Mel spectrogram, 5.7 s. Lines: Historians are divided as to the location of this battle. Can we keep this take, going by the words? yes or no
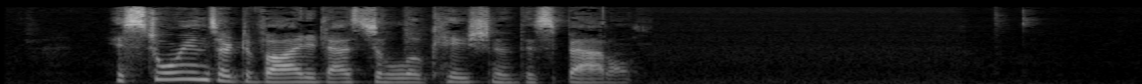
yes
